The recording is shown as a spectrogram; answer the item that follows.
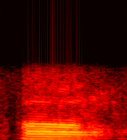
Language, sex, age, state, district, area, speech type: Bengali, male, 45-60, West Bengal, Paschim Bardhaman, rural, conversation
